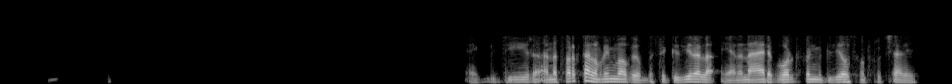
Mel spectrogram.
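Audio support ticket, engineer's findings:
VoIP packet loss concealed by the speech codec, 5.11–5.14 s. Symptom: brief buzzy tone or coloured noise replacing the sound, gain sagging, then weak or rough onset as audio resumes. Mechanism: decoder repeats last pitch and filter while fading, and later frames build on that guessed state. Duration points to a single lost 20 ms frame. Not a plain dropout: no silent gap or click, just a stretched tone or noise. Light Speex coarseness throughout.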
